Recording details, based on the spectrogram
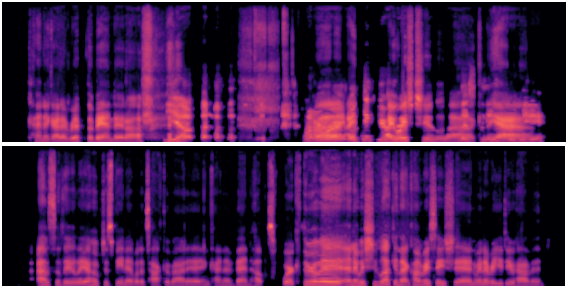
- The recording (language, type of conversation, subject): English, advice, How do I approach a difficult conversation and keep it constructive?
- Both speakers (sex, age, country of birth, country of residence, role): female, 35-39, United States, United States, advisor; female, 60-64, United States, United States, user
- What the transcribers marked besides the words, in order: chuckle; laugh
